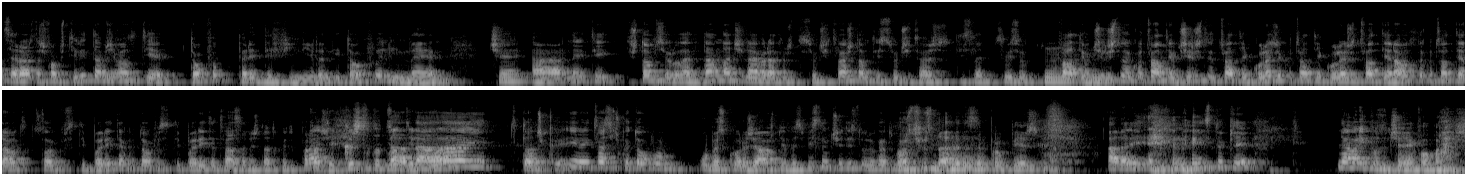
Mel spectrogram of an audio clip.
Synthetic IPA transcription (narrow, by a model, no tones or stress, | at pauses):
sɛɾaʒd̪əʃfɔpʃt̪ɛilit̪amʒivɔt̪əːiɛt̪ɔlˠkʊvəpɾɛd̪ɛfiniɾənit̪ɔlˠkʊvəlinɛn | t͡ʃɛənəlit̪iʃt̪ɔmsiɾʊd̪ɛmt̪amnat͡ʃinajvɛɾojat̪noʃt̪et̪islˠut͡ʃi̥t̪ovaʃt̪ɔmt̪isɛ̥sˠut͡ʃit̪vaʃt̪islɛsmisəlˠt̪vat̪iot͡ʃiliʃt̪ɛɐkot̪vat̪iot͡ʃiliʃt̪ɛnt̪ovat̪iɛkolɛʒɐkot̪vat̪iɛkolɛʒt̪ovat̪iɛɾabot̪ət̪ɐkʊt̪ovat̪iɛɾabot̪ə̥t̪t̪ɔlˠkʊvə̥sə̥t̪ipɐɾit̪ɛɐkot̪ɔlˠkʊvəsə̥t̪ipɐɾit̪ɛt̪ovasənɛʃt̪at̪əkʊit̪ʊpɾaviʃkəʃt̪ət̪ətd̪ad̪ad̪ai | t̪ɔt͡ʃkəinɐlit̪ovasit͡ʃkoɛt̪ɔlˠkʊvəobɛskʊɾɐʒavɐʃt̪oɛbɛsmislʲɛnˠot͡ʃɛd̪inst̪ookɔɛt̪omɔʒɛt̪iʊst̪anɛd̪ɐsɛpɾopiəʃ | ɐnɐlinɐist̪t̪okʲɛ | nʲamənit̪voznɐt͡ʃanʲiɛkəkvɔpɾaviʃ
